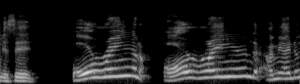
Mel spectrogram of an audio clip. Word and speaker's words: Ourand: It's John Ourand, right? Ourand, you got it.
